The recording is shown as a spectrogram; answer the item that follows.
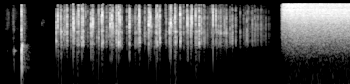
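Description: A CFC-free aerosol spray can gives one sharp click, then a fast, uneven rattle of many shakes, then a steady, loud hiss of spraying that carries on to the end.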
